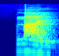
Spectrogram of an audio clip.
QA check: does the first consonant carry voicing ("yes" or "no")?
yes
